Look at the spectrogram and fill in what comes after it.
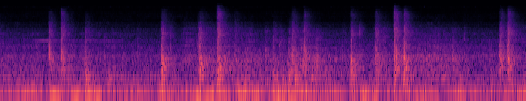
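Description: New Year fireworks going off: a rapid, irregular string of sharp bangs and cracks, sometimes several within a second, over a continuous low rumble.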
